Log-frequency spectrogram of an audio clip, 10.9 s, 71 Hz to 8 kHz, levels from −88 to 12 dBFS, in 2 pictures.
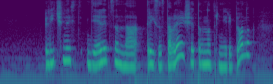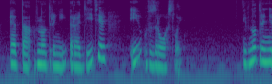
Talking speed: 80 wpm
